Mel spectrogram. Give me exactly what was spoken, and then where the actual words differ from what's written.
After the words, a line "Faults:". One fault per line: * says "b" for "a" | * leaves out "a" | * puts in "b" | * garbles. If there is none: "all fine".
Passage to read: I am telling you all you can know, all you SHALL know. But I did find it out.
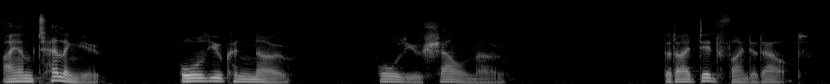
I am telling you all you can know, all you SHALL know. That I did find it out.
Faults:
* says "That" for "But"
